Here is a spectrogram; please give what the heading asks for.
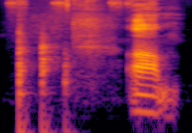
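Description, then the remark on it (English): Three quick, sharp knocks on wood in an even rhythm, each fading fast, followed by a brief burst of a voice. “Knock on wood.”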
